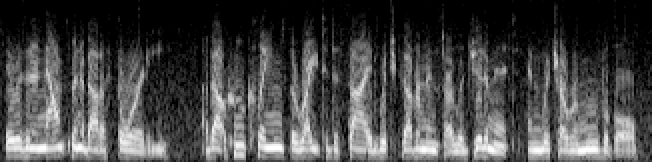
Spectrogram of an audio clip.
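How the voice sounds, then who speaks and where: A man's voice: mid-range voice, fairly even intonation, fast, highs cut off, a little hiss or hum, close to an everyday voice. A man playing a sober radio correspondent, giving a scripted emergency report on a looming war with serious, emphatic phrasing. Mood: sober, ominous.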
